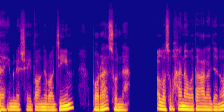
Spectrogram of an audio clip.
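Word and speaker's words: الرجيم: হরফ উচ্চারণ করেন তাহলে জিম উচ্চারণ করব জিহ্বার মাঝখান থেকে জিহ্বার মাঝখান উপরের তালুর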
